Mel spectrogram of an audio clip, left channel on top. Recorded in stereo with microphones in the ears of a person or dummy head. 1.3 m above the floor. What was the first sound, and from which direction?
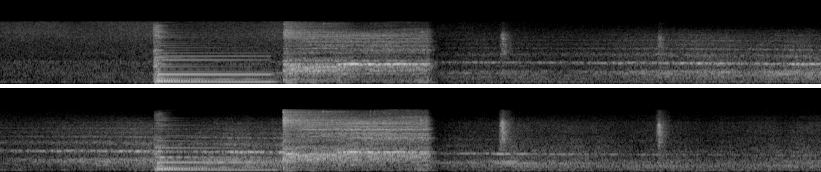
A guitar, 60° left (ahead or behind).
